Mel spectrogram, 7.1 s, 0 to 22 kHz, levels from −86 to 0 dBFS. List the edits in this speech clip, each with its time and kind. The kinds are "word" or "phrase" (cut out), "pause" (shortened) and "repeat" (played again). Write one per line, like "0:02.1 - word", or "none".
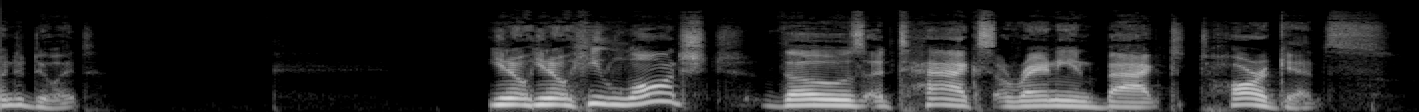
0:02.7 - repeat
0:05.0 - word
